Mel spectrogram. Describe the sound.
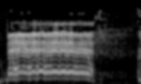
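A person imitates a goat with a single sustained, nasal bleat lasting about a second, fairly loud, followed by a brief breathy sound.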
